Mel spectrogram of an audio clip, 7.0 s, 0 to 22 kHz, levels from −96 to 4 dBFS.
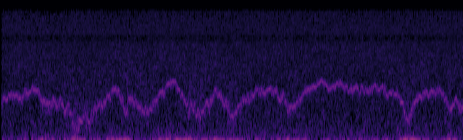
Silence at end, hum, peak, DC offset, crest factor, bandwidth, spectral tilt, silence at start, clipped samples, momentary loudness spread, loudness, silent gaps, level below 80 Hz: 0 s; none; -50 dBFS; under 0.1%; 14 dB; 16.5 kHz; -1.5 dB/octave; 0 s; under 0.1%; 2 LU; -63 LUFS; none; -78 dBFS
